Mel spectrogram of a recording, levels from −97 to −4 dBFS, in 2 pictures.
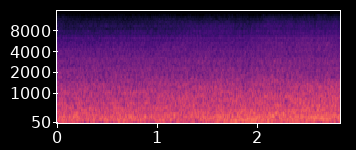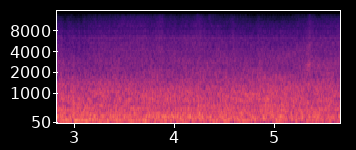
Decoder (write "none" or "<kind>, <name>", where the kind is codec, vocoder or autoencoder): autoencoder, DAC-VAE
